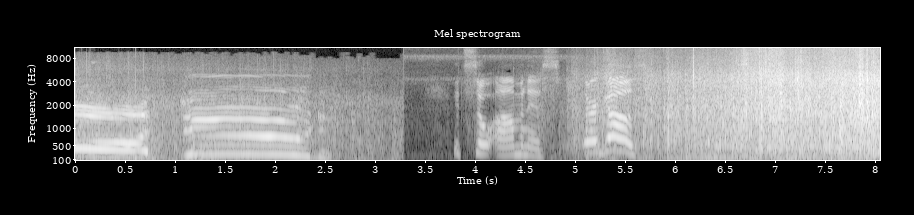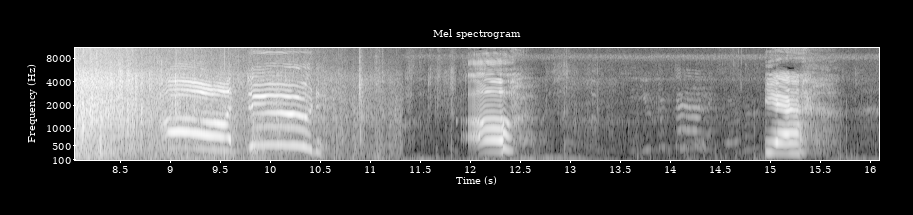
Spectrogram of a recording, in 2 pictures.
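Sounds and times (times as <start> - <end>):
wooden barn collapsing crash: 4.6 - 12.1
woman exclaiming: 8.9 - 10.5, 12.0 - 12.5.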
